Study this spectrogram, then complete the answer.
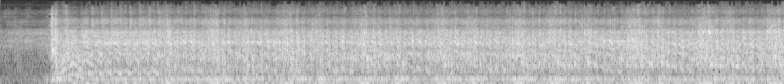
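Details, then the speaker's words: Diesel starting after sitting a day: catches instantly, then idles with an uneven, stumbling beat; a cylinder misfire, suspected but unconfirmed to be from one cylinder not getting enough air. "that's something wow it might be why it's misfiring it might not be getting enough air to one of the cylinders"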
